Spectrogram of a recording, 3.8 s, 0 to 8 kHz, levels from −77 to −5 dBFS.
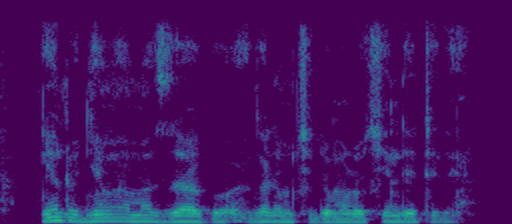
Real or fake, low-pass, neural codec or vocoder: real; 7.2 kHz; none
